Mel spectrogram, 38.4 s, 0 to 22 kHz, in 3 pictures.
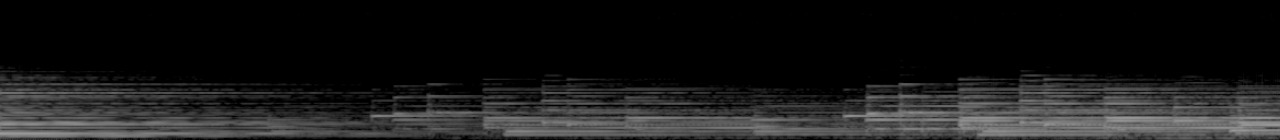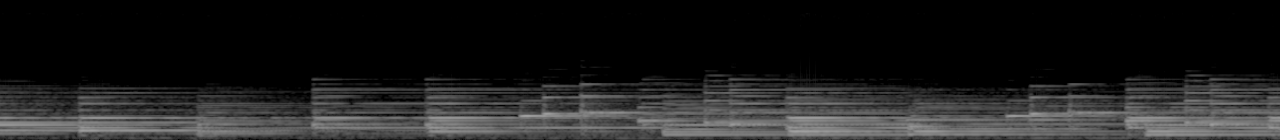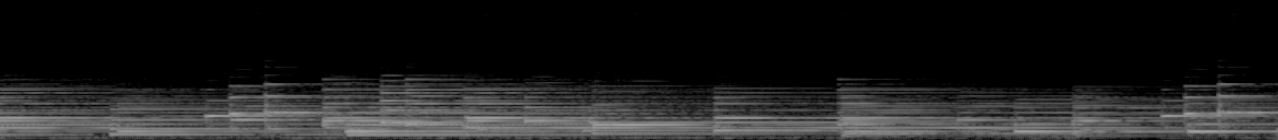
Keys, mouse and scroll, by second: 10.7-14.7 middle drag, 20.0-21.7 middle drag, 25.0 shift+z, 28.3-30.2 drag, 31.2-33.0 drag, 36.3 Tab, 37.2-38.3 drag.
